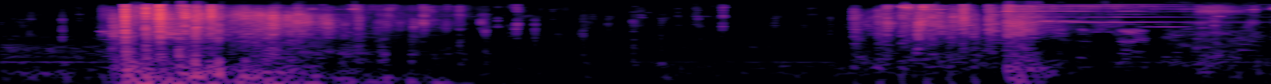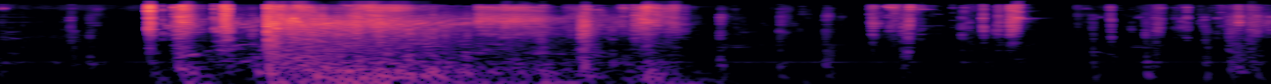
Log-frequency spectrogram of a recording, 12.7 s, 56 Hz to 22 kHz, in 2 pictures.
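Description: Gunfire bursts and explosions in a Black Ops 7 shooter game, loud clustered volleys at the start and again near the middle with quieter rattling between, a voice talking over the action.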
